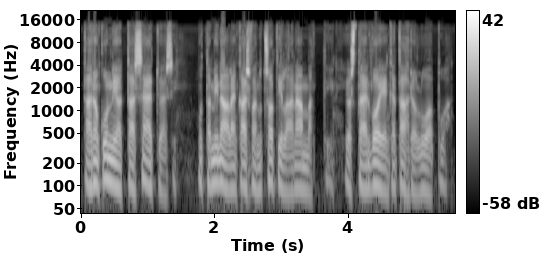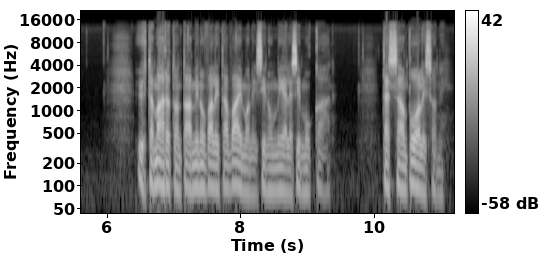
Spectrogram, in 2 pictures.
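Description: A man's voice: low-pitched, steady tone, fairly bright tone, no echo, studio quality. A man voicing a proud young officer who speaks to his father earnestly and firmly.

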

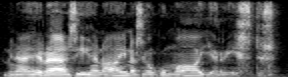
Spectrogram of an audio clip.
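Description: A man's voice: a little high, flat delivery, sharp tone, voice pushed up. A man voicing a talking cookbook, a pompous, theatrical gourmet snob who is easily offended, in an audiobook story. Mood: grumbling, resigned.

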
